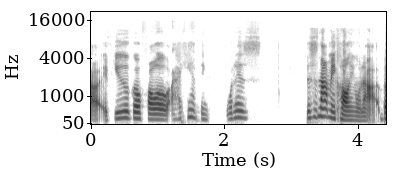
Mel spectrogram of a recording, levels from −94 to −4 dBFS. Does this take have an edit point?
no; 0 cuts

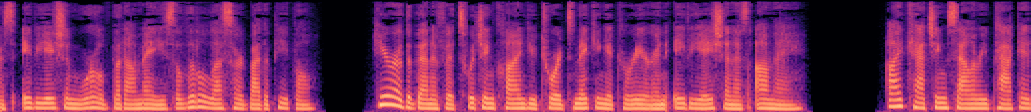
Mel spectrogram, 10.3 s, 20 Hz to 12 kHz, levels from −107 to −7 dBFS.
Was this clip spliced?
no; 0 cuts

